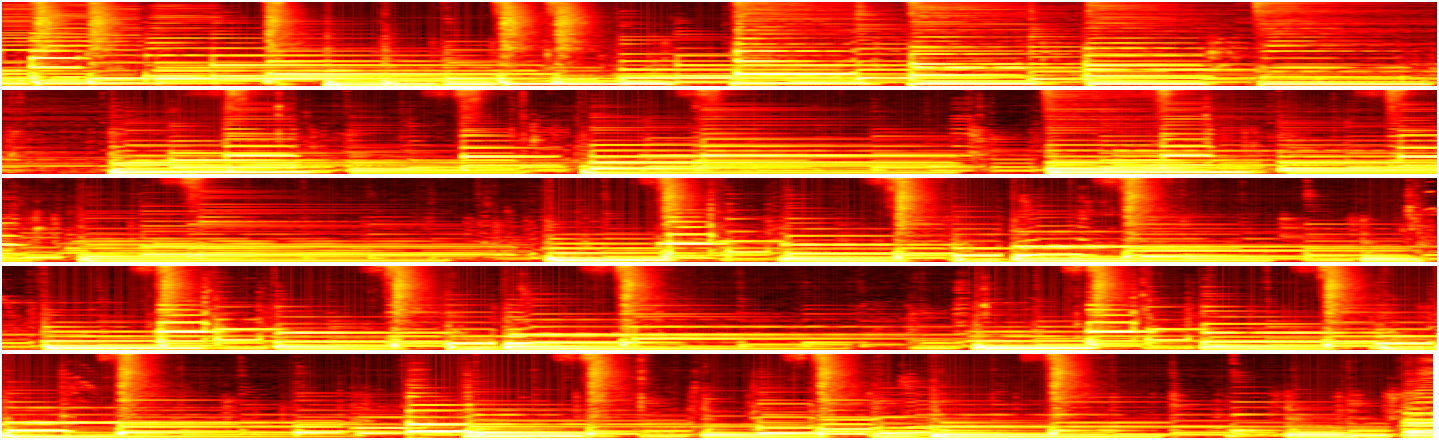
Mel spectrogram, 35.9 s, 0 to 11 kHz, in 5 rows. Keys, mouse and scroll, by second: 2.5 a, 4.3-7.4 drag, 12.0 click, 12.8-14.1 drag, 15.2-18.0 drag, 20.6 click, 21.9 click, 24.6 click, 25.4-26.2 drag, 27.1 click, 27.6-28.8 drag, 29.9-31.6 drag, 32.1 n, 34.2 click.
